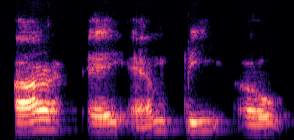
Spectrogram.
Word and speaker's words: Ramboll: How do you spell it? RAMBOLL.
